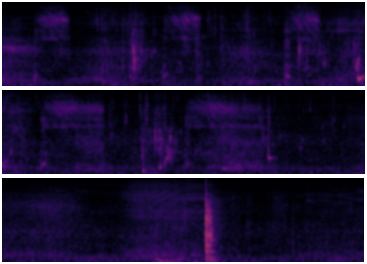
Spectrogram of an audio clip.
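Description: Water sloshing and small splashes close to the microphone, with handling knocks and clicks as a small fish is brought in. A sharp knock about nine seconds in is the loudest sound.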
